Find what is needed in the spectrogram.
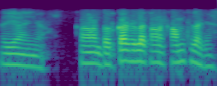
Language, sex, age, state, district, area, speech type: Odia, male, 45-60, Odisha, Nuapada, urban, conversation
